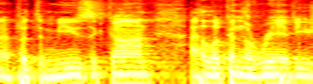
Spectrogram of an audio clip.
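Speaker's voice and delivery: normal talking voice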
